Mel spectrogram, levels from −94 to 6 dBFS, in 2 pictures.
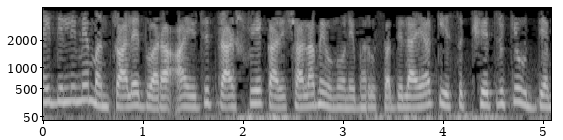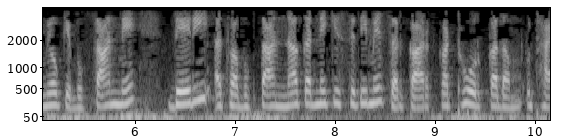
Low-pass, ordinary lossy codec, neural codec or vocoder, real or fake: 3.6 kHz; none; none; real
